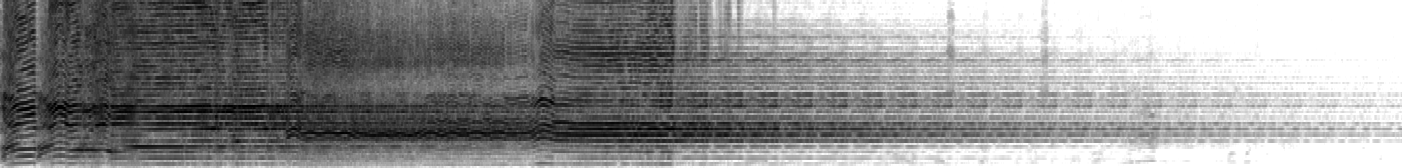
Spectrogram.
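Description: A male Quran reciter in the melismatic mujawwad style, amplified through a microphone, holds one long, loud note with vibrato. The voice stops about seven seconds in, and the note dies away over the next few seconds in a long reverberant tail.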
